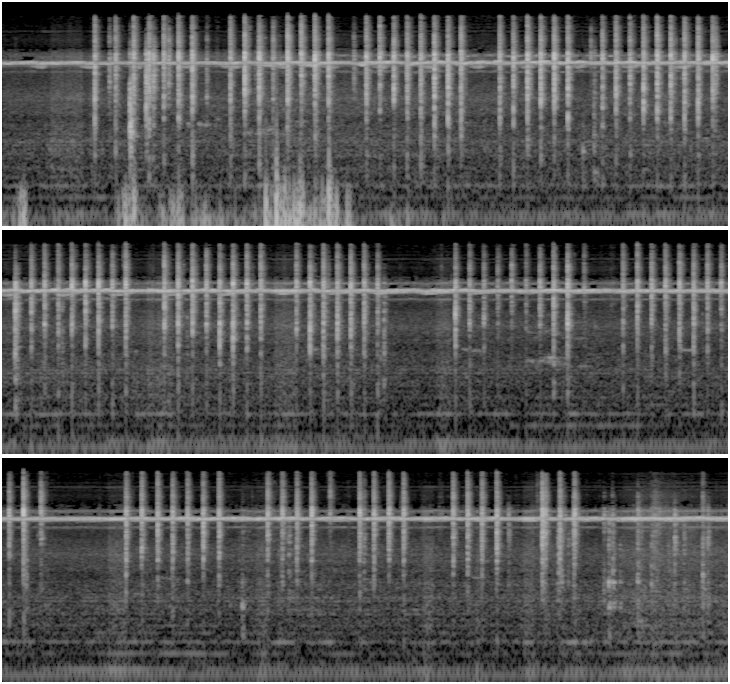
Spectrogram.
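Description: A kitchen knife chopping quickly into a fresh bamboo shoot held in the hand, cutting it into thin slivers: light sharp clicks about four or five a second, in runs with short breaks, and a few heavier knocks in the first five seconds. A steady high cricket trill runs behind.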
